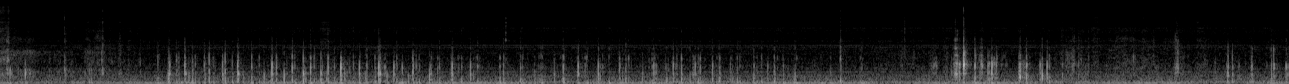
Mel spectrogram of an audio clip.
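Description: Fingertips quickly tap and scratch the textured rubber sole of a hand-sized black shoe or slipper held in both hands. A dense, fast stream of soft, dull taps and scrapes comes through with little brightness over a low, steady rumble, and a few louder taps stand out near the tenth second.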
